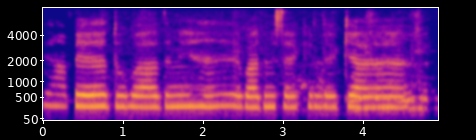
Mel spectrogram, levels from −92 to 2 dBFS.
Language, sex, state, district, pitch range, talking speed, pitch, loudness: Hindi, female, Bihar, Kishanganj, 265-280 Hz, 145 wpm, 270 Hz, -23 LUFS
